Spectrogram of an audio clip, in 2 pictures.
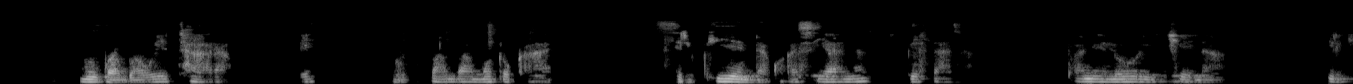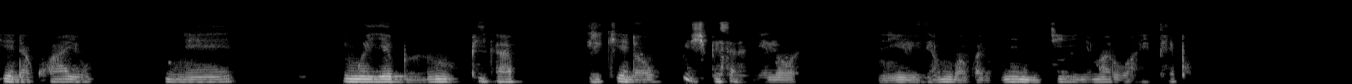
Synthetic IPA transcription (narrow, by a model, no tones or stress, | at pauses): muɡʱwaɓʱwawe̞tʰaɾamu | umbe̞ | muriku̥fambamo̞to̞kʰari | z̥iɾikʰue̞ndakwakasijanaʐ̥ipe̞sanḁ | pʰane̞lo̞rit͡ʃe̞na | irikʰue̞ndakwajo̞ | ne | imwe̞je̞bʱulupikʰap̚ | irikʰue̞nda | it͡ʃi̥pe̞sanane̞lo̞ri | n̤irid͡zemuɡʱwaɡʱwad͡zine̞mitʰiine̞maruwaepʰe̞ːpʰo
